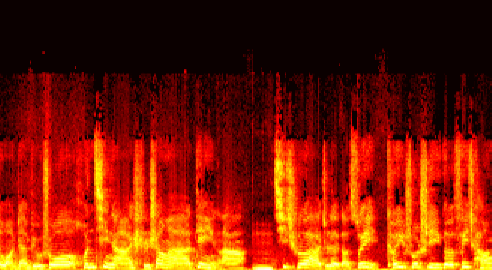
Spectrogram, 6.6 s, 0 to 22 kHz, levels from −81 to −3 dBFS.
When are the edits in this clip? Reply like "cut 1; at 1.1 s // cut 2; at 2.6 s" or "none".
cut 1; at 3.6 s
